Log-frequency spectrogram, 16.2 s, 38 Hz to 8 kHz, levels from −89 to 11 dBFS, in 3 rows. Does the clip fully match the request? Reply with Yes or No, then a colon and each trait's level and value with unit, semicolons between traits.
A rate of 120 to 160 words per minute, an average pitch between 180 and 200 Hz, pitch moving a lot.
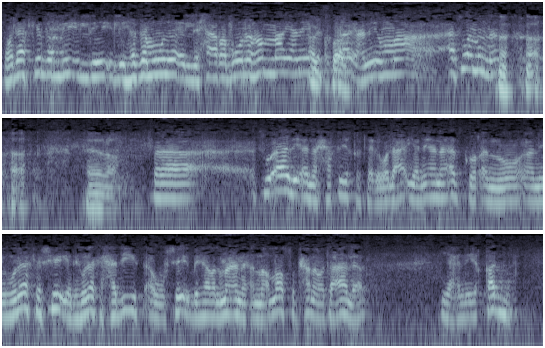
Yes: average, 130 wpm; high, 190 Hz; wide, 7.3 semitones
